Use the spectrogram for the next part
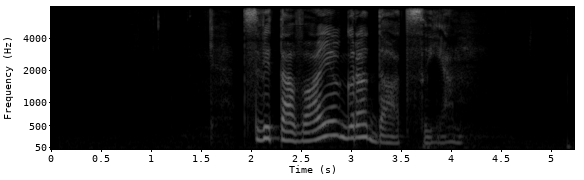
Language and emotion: Russian, positive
